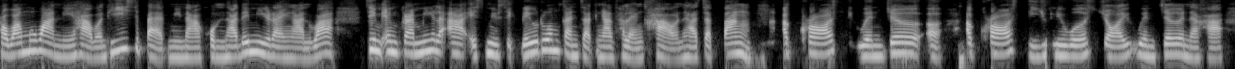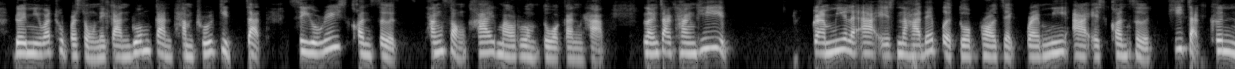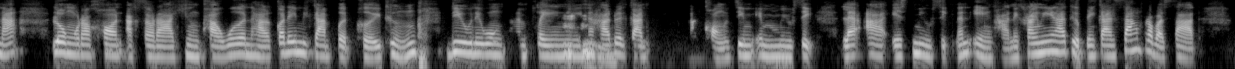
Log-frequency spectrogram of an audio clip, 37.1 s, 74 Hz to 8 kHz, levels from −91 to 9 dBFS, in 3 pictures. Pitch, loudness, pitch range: 195 Hz, -18 LUFS, 180-225 Hz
